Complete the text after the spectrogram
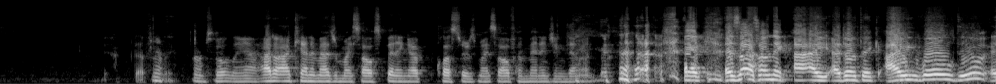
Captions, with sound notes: - Yeah, definitely. - Yeah, absolutely. I can't imagine myself spinning up clusters myself and managing them and... (panelists laugh) It's not something, I don't think, I will do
